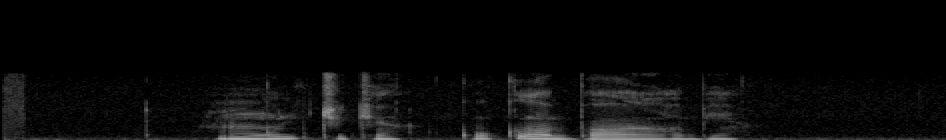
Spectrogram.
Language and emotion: Russian, sad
